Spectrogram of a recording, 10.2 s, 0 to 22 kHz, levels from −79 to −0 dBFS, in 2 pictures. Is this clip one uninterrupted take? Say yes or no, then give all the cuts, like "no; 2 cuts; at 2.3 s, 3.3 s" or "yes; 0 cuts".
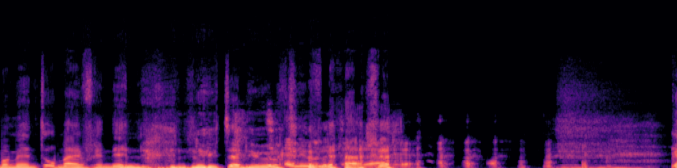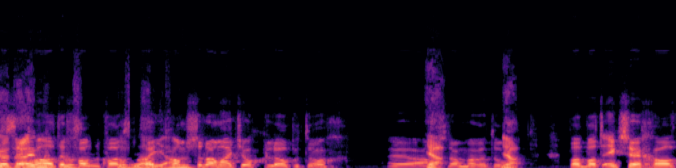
no; 1 cut; at 5.0 s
